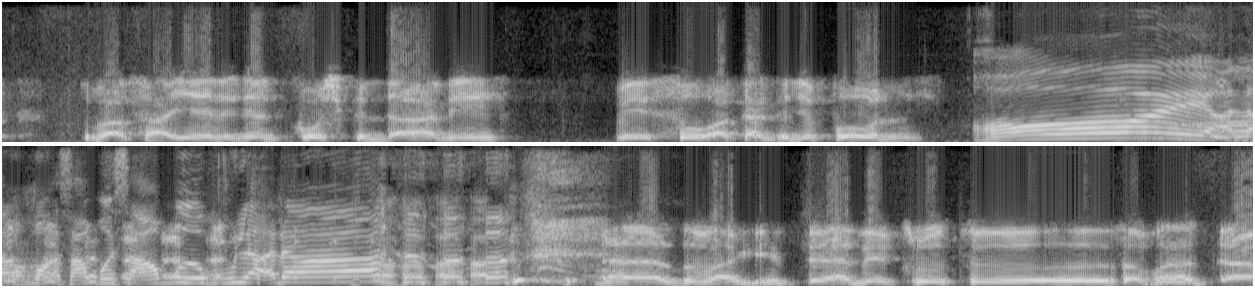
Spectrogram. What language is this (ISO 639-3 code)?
msa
